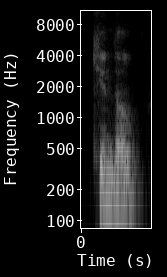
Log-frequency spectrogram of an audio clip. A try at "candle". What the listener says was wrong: Candle. Candle. Candle with an A. Candle. Like a little wax with a fire on top.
